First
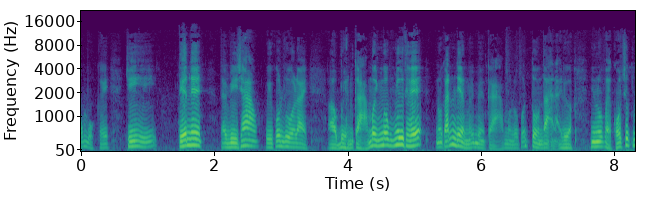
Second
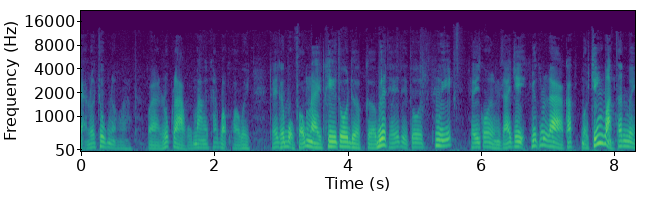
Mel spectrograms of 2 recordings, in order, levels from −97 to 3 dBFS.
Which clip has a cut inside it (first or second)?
second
